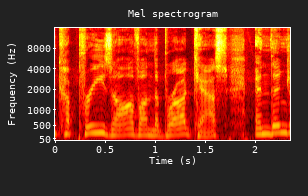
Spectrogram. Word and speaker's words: Kaprizov: And I said that mostly because I was thinking of Capri Sun, like, you know, the drink.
